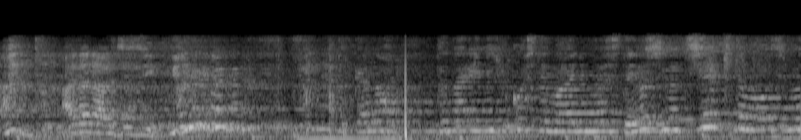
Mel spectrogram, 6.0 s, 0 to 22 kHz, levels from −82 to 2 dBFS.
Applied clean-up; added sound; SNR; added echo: none; Fireworks; 13 dB; reverberation time 2.5 s.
